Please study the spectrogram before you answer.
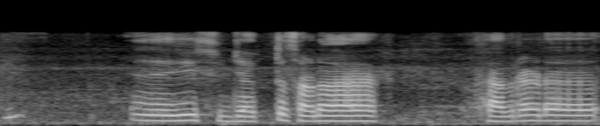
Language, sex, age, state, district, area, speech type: Dogri, male, 30-45, Jammu and Kashmir, Reasi, rural, spontaneous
